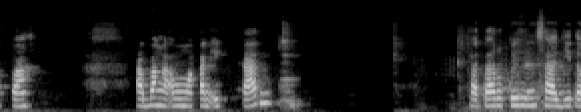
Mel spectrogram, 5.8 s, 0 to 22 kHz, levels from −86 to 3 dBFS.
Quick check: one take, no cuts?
yes; 0 cuts

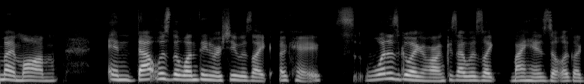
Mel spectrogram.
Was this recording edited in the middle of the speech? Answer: no; 0 cuts

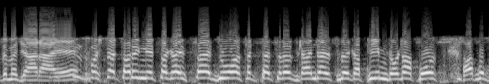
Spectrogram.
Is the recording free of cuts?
yes; 0 cuts

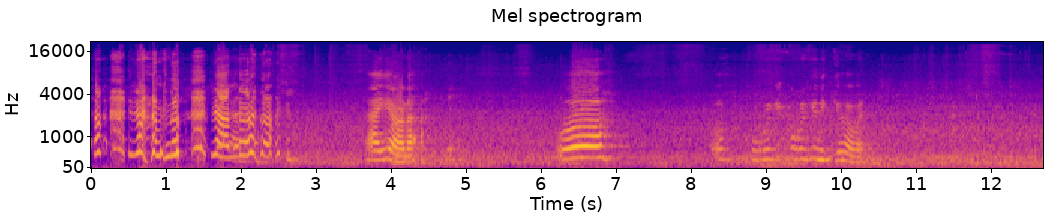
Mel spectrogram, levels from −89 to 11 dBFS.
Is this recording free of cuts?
no; 1 cut; at 2.5 s

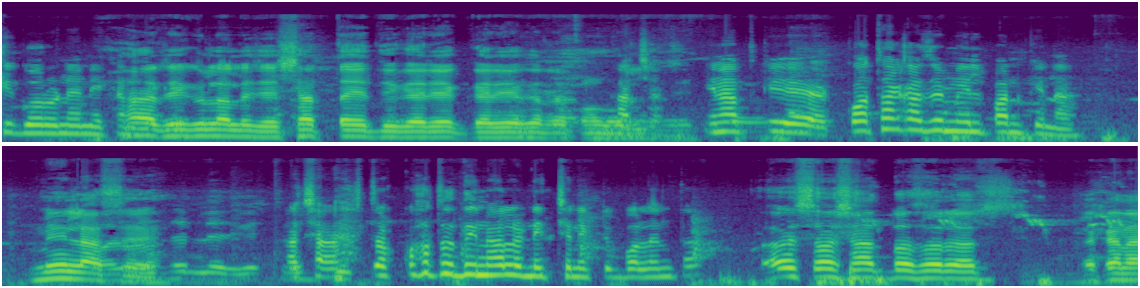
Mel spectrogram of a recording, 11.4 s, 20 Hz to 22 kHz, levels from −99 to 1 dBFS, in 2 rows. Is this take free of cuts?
yes; 0 cuts

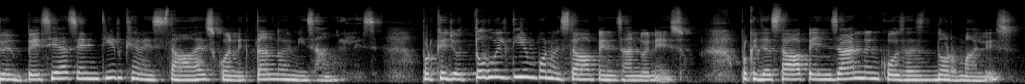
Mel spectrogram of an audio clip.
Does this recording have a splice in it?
no; 0 cuts

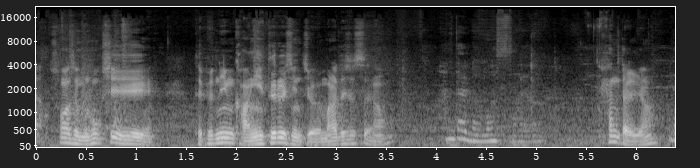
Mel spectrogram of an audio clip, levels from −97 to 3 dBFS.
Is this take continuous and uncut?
yes; 0 cuts

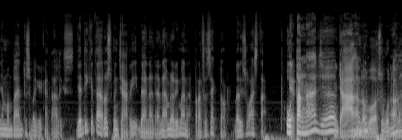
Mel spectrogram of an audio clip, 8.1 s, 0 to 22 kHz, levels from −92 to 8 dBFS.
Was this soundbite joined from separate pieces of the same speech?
no; 0 cuts

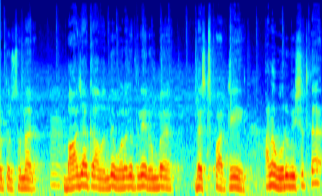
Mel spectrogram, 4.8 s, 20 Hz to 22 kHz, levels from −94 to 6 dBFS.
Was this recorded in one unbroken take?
yes; 0 cuts

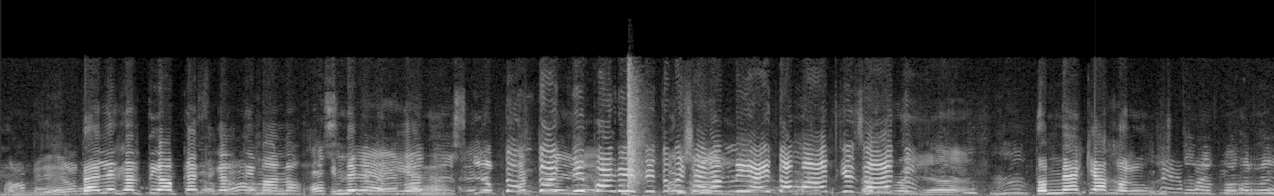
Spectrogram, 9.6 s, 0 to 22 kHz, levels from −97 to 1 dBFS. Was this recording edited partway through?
no; 0 cuts

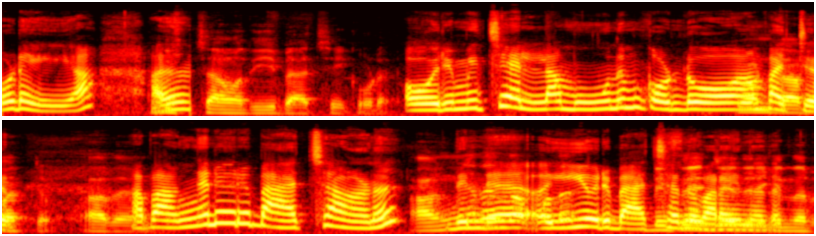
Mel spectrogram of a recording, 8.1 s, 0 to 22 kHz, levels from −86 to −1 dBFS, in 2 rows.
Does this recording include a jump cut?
yes; 1 cut; at 1.0 s

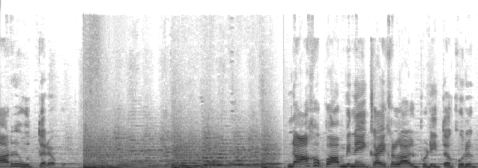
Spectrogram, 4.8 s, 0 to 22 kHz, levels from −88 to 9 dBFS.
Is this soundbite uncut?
yes; 0 cuts

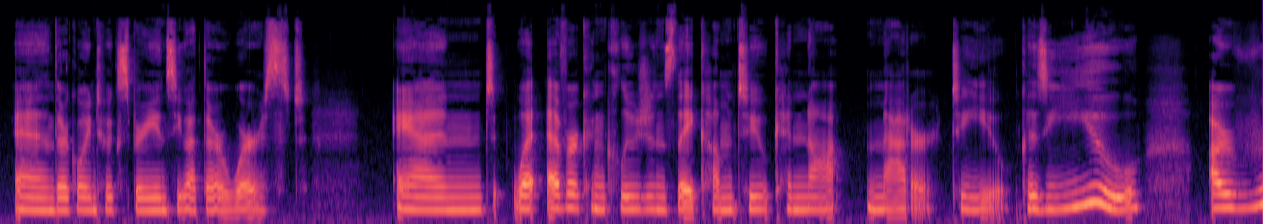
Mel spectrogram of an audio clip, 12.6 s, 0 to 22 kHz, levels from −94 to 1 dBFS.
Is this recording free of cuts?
yes; 0 cuts

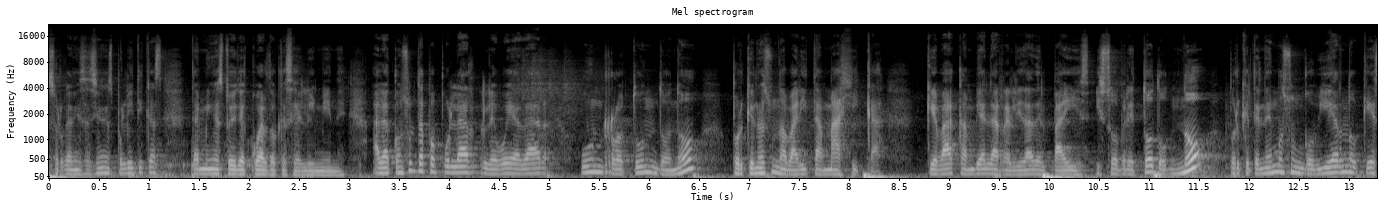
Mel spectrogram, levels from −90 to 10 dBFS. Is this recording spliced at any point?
no; 0 cuts

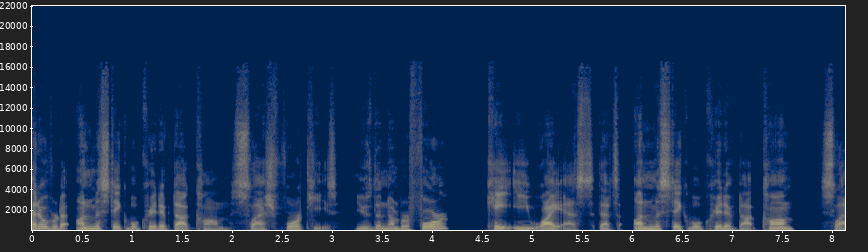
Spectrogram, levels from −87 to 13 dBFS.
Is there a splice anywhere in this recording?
no; 0 cuts

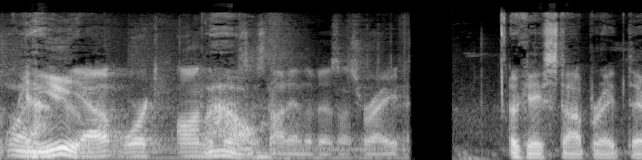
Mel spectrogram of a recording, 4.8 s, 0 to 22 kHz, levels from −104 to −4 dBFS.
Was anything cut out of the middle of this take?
no; 0 cuts

